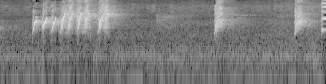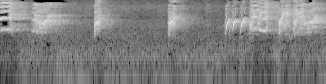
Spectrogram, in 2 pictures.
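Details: Cucak cungkok bulbul in a training recording for other songbirds, singing sharp phrases: quick stuttering trills of high notes, separated by short single sharp notes and a brief whistle, in a steady series.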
